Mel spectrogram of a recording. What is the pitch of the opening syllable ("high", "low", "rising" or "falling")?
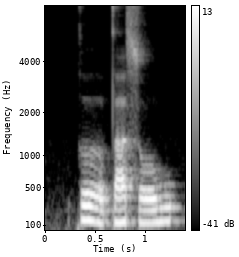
falling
